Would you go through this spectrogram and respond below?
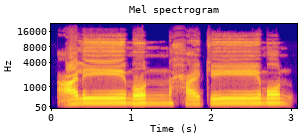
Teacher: হা হচ্ছে এই যে হা ইজহারের হরফ, তো এখানেও স্পষ্ট করে পড়তে হবে মিমটাকে, তানভিনটাকে স্পষ্ট করে পড়তে হবে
